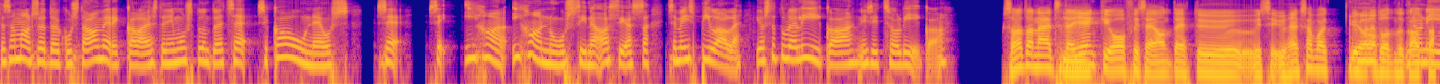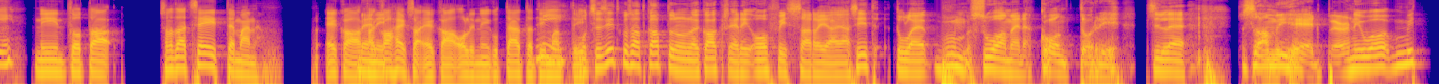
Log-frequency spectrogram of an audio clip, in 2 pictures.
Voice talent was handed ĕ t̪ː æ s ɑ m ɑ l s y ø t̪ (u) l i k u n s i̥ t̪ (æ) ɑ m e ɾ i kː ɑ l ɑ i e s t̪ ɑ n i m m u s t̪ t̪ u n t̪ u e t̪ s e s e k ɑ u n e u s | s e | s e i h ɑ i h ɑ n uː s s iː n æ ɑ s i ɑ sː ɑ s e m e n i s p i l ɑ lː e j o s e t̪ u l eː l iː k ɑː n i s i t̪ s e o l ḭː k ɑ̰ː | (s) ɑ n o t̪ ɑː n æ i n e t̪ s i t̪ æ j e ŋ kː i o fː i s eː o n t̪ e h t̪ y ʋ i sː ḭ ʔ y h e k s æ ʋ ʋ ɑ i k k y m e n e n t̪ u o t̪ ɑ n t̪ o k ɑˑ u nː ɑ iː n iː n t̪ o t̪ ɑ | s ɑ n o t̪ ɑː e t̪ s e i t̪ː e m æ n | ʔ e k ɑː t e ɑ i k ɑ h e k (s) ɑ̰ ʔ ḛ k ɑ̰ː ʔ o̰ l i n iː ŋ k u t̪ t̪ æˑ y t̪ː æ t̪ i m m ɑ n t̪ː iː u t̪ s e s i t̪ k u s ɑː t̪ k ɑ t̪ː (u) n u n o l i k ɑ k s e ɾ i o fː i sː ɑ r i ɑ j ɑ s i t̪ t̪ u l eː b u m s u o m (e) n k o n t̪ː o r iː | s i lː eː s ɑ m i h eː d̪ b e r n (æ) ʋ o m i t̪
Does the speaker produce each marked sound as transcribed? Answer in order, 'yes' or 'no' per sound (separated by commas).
no, yes, yes, yes, no, yes, no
